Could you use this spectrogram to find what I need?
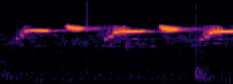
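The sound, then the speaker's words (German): Blue tit song before sunrise: five thin, high chirps in a quick, even series, clear and alone with no other sound beneath. “Nee, dann ist es, das war jetzt die Blaumeise.”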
